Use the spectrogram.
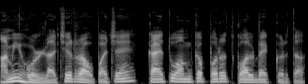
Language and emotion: Goan Konkani, neutral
